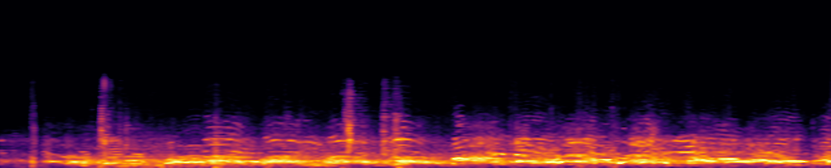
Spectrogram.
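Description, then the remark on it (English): A rioting crowd at the Arizona state Capitol shouts and yells nonstop at full volume. Several sharp, heavy smashing blows cut through the roar at irregular intervals as they try to break the Capitol's windows. “Here they are attempting to smash the windows of the Capitol.”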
